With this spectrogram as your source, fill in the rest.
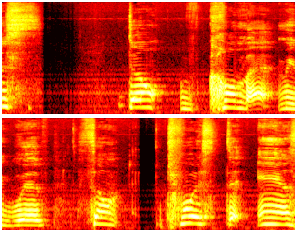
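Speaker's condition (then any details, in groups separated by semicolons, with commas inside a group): Cerebral palsy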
